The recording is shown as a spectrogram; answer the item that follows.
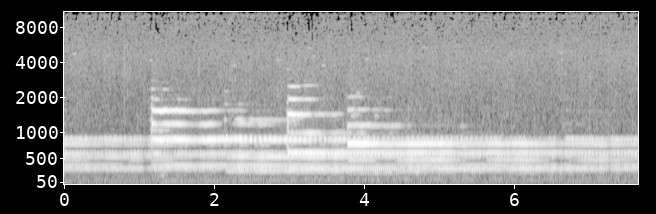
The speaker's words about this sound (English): During the last 2 seconds, and now, the chimes of Telecron, the modern electric timekeeper that operates from your lighting circuit, have been heralding the approach of the hour.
